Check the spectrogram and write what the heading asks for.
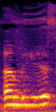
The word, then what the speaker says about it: Aaliyah: My mom said my name is pronounced Aaliyah as well.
